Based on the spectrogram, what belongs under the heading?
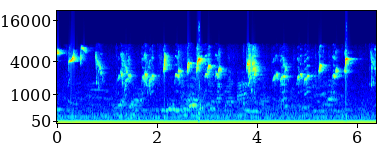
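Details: Long-tailed shrike from East Java, a lively and versatile singer, giving a varied, chattering song of harsh squawks, short whistled notes and buzzy phrases in quick irregular bursts, with a low background hum.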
